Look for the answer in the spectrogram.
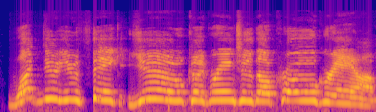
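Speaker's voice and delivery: high, loud, drawn-out mock shout; retold yelling. Interview panel yelling questions at the candidate, high stretched-out shout. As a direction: stretch it out in a high-pitched yell. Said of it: "They're yelling at me".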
